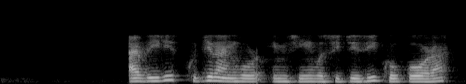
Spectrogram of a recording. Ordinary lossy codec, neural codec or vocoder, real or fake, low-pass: AAC, 16 kbps; codec, 16 kHz, 0.5 kbps, FunCodec, trained on LibriTTS, 25 frames a second; fake; 7.2 kHz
